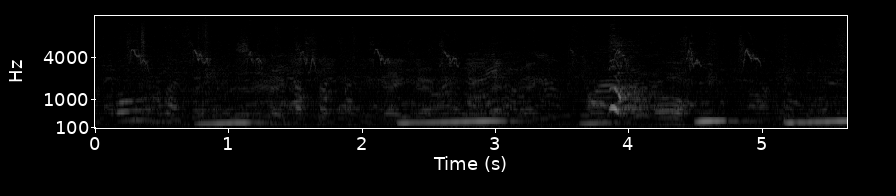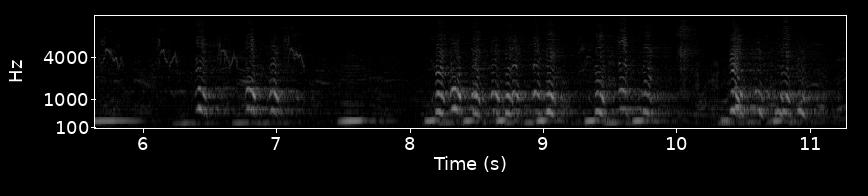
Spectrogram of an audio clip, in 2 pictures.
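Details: Siamangs in a zoo, Zooworld, hooting at each other: low drawn-out booming notes at first, then growing bouts of harsh barking calls in quick runs toward the end.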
